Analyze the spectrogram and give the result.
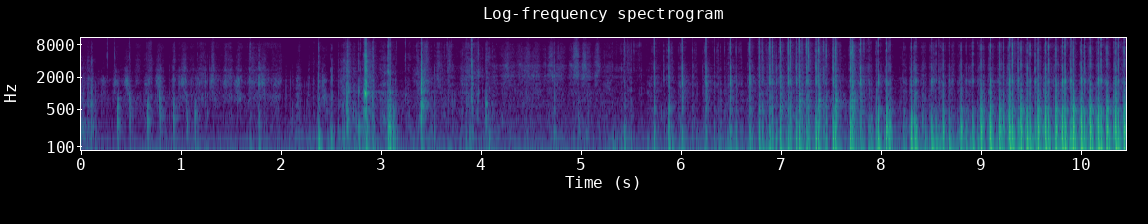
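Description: Fingers scratch and crinkle a hollow, yellow-tinted clear plastic blister pack, making rapid, dry scratching clicks. The scratching starts quiet and sparse, then grows louder and denser over the last few seconds into a steady, fast crackle.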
